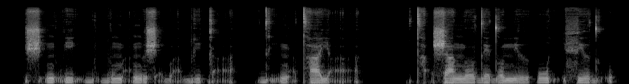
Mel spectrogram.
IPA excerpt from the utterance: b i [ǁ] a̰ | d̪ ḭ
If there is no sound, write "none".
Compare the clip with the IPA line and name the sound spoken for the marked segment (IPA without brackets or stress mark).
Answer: k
